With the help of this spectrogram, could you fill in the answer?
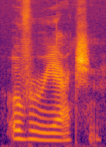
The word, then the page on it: overreaction: American English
